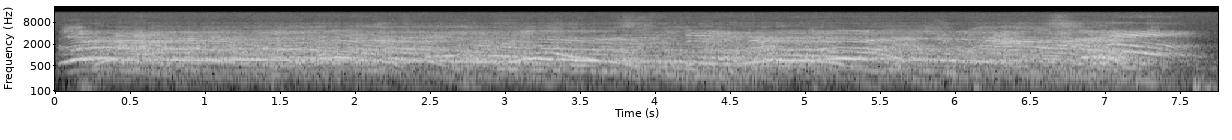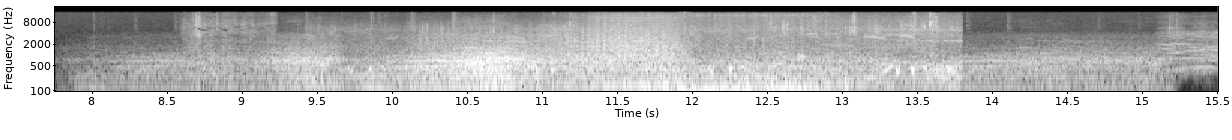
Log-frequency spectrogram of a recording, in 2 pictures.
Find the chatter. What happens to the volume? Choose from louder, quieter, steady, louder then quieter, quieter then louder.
louder then quieter.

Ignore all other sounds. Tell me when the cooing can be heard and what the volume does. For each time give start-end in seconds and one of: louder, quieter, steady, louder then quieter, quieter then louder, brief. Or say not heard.
8.6-13.8 louder.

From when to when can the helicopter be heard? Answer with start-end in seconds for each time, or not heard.
10.1-13.0.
